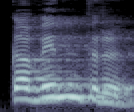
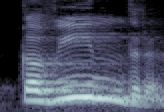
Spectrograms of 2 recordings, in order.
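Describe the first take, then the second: First: कविंद्र with a short i; कविंद्र as ka-vin-dra. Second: Said in the usual way. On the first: Shown as a demonstration. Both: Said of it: "संधि संबंधी अशुद्धियाँ".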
